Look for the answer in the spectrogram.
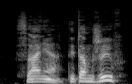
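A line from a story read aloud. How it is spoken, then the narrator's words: Yelled. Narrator (Russian): заорала Альфа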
